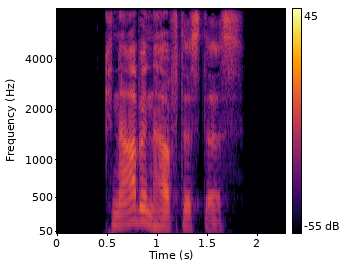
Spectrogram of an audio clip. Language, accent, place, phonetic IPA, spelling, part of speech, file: German, Germany, Berlin, [ˈknaːbn̩haftəstəs], knabenhaftestes, adjective, De-knabenhaftestes.ogg
- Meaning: strong/mixed nominative/accusative neuter singular superlative degree of knabenhaft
